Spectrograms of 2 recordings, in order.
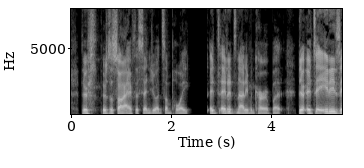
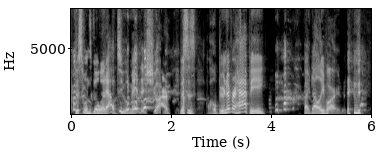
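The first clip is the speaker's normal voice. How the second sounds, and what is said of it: Radio DJ voice. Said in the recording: “you were actually like that radio DJ type of person ... you know how to do the voice and everything”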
